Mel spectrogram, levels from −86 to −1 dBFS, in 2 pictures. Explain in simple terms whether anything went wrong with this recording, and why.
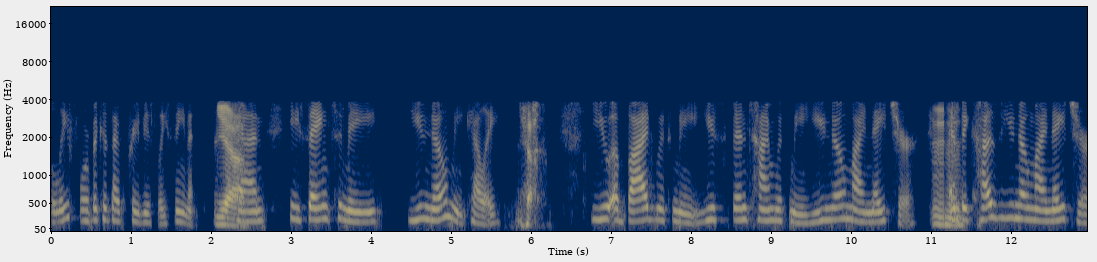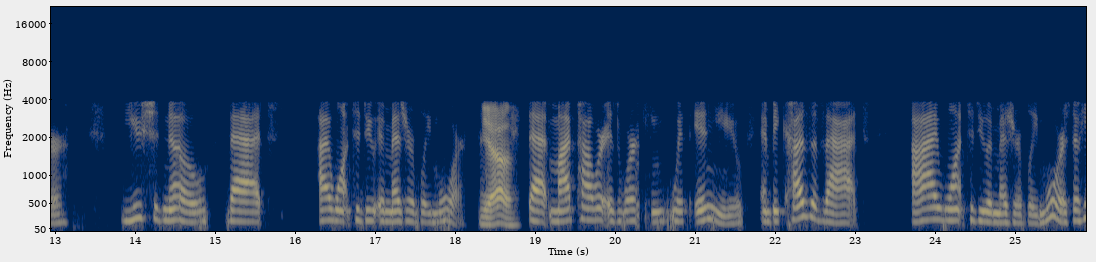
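Yes, a couple of things went wrong. The whole speech clip has been through the iLBC codec, a phone-call style codec that throws away everything above 4 kHz, so the voice sounds muffled, a bit rough and slightly robotic all the way through.

There are also lost iLBC frames, where bits of audio never arrived and the decoder filled the holes by repeating the last bit of voice with some noise mixed in. You hear short buzzy, held-vowel blips about 40 ms long at 11.12 s, right after "know my nature", and at 14.52 s, after "you should". At 20.26 to 20.49 s, between "my power is" and "within you", several small dropouts are scattered over about a quarter of a second, the longest around 70 ms. The voice snaps back straight away each time.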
